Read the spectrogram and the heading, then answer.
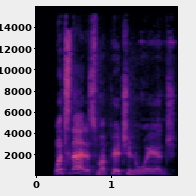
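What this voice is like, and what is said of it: Weak attempted southern accent. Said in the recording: “was that your southern accent again? Was that what you're trying for? ... We're gonna do some accent work with you”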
